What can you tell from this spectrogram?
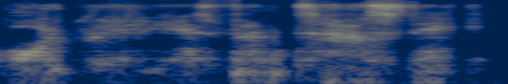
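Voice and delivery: breathy whispered aside; hushed whisper. Real, not acted. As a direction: whisper it as if savouring the scent. Savouring the scent, hushed aside.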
